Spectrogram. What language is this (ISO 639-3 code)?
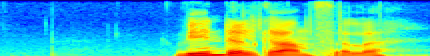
swe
